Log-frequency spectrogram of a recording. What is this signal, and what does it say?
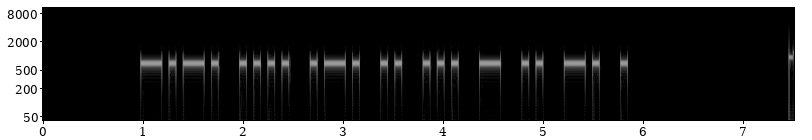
Morse code, heard as a keyed tone, about 17 wpm, 700 Hz. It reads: CHRISTINE
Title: USA Common Names - 17wpm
